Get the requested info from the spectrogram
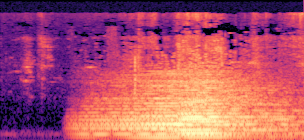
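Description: A deep, horn-like sound effect, held at one low pitch after a brief silence, swelling and then fading away.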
